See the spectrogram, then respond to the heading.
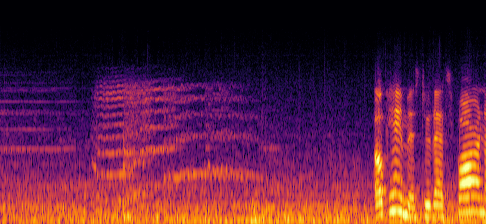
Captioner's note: door creaks open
